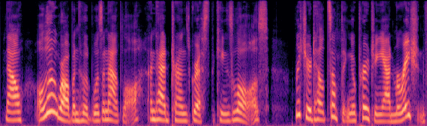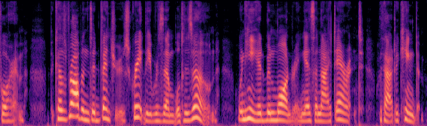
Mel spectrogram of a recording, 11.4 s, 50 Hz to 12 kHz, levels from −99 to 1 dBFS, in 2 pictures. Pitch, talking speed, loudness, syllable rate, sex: 215 Hz, 205 wpm, -19 LUFS, 6.6 syllables/s, female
